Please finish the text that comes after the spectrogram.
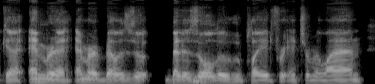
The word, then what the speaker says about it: Belözoğlu: the British commentators sort of talk, like Emre Belözoğlu, who played for Inter Milan for a while. It would be Belözoğlu. It's just, it takes 2 seconds to look up how to pronounce that name.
